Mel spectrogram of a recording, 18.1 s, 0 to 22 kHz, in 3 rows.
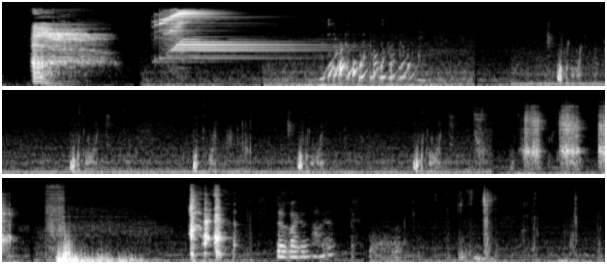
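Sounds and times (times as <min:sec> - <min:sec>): gulping swallows: 0:06.7 - 0:07.1, 0:10.1 - 0:10.9.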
